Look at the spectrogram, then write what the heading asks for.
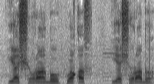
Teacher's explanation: را پر زبر ہے موٹی پڑھی جائے گی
